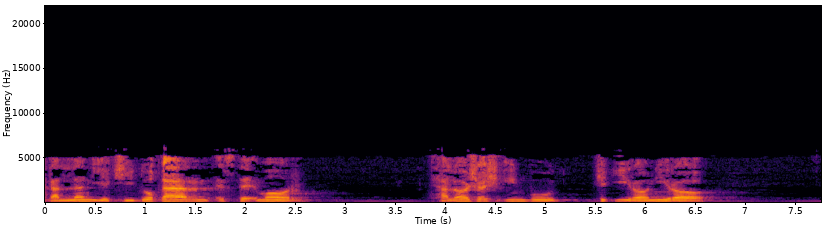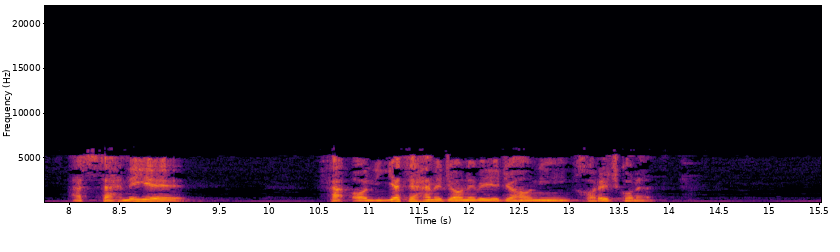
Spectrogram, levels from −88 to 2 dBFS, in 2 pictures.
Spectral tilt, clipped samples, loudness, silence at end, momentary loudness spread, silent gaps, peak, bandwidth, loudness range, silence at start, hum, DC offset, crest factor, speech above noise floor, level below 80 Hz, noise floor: -4 dB/octave; under 0.1%; -23 LUFS; 1.7 s; 11 LU; none; -2 dBFS; 6.2 kHz; 4 LU; 0 s; none; under 0.1%; 22 dB; 41 dB; -60 dBFS; -63 dBFS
